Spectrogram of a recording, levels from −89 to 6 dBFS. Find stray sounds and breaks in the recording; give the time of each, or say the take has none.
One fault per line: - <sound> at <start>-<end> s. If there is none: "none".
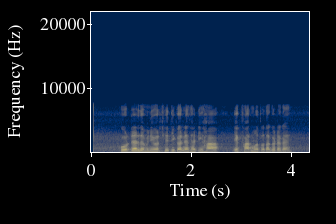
none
